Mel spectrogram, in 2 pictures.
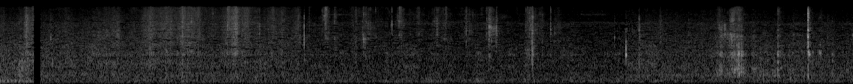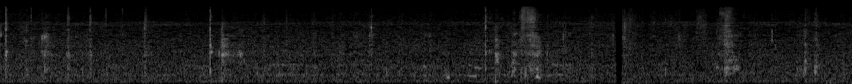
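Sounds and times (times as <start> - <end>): biting and chewing: 3.0 - 12.6.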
